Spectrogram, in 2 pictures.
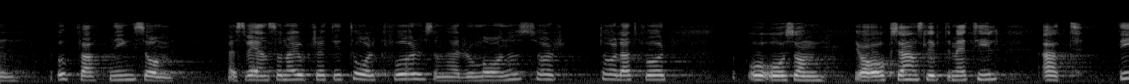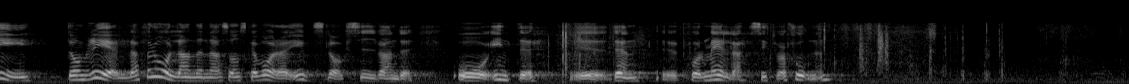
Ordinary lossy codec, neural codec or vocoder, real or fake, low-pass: none; none; real; 7.2 kHz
